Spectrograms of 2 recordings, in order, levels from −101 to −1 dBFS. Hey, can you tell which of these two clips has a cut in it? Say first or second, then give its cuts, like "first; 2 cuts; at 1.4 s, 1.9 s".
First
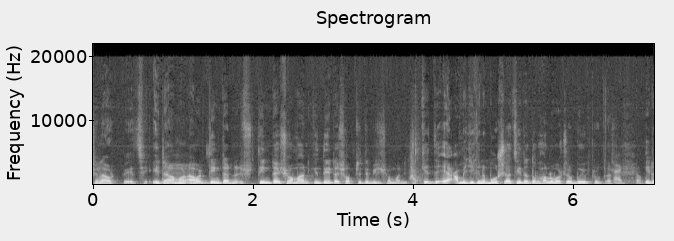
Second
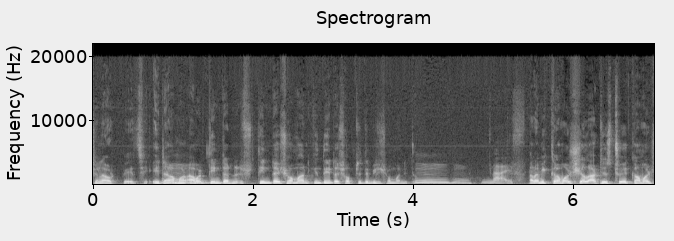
first; 1 cut; at 4.0 s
